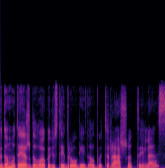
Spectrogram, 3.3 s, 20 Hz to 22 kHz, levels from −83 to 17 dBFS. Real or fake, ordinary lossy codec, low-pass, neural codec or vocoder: fake; Opus, 64 kbps; 10.8 kHz; autoencoder, 48 kHz, 32 numbers a frame, DAC-VAE, trained on Japanese speech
